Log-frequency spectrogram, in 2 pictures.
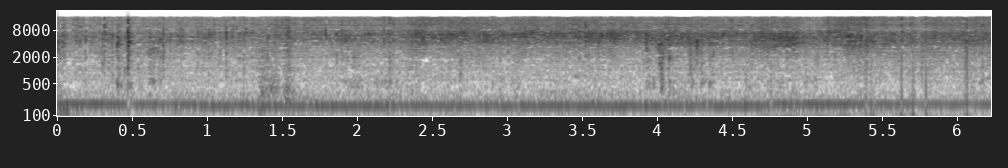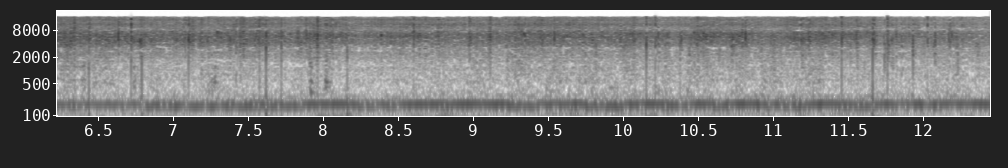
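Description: Egg and tomato omelette sizzling in oil in a frying pan, a steady hiss throughout. Scattered light taps and scrapes of a plastic spatula against the pan, over a steady low hum.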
